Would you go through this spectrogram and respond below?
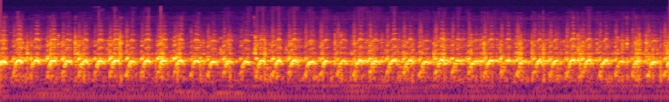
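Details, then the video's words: A Waterslager canary on an old Belgian record sings low, bubbling, water-like rolls: rapid, pulsing notes that run on without a break over a faint indoor hum. "Old Canary Waterslager Song - カナリアの鳴き声"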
